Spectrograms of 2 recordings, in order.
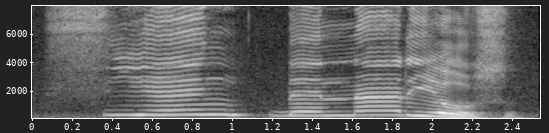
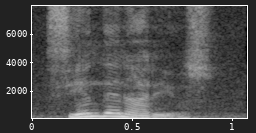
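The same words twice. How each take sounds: First: Very slow, high stress on cien; slow emphatic. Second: Said in the usual way. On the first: Acted. Preacher mocks the small debt, drawn out slow and high.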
